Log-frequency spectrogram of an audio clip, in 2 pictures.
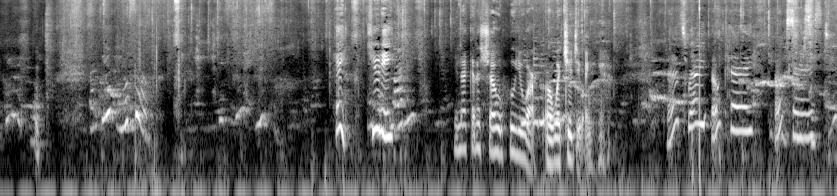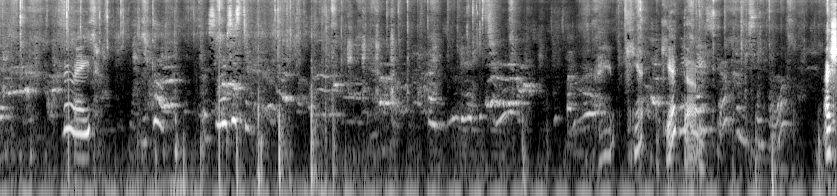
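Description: A woman talks to a puppy close by in a bright, cooing voice.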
